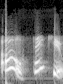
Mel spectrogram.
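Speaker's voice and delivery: high, pleased squeal.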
